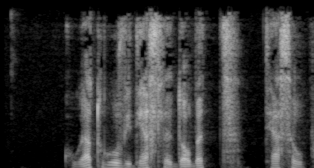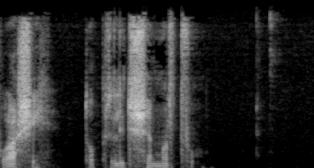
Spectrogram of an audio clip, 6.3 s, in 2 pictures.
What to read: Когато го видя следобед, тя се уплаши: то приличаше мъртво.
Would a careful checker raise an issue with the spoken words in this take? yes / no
no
